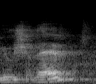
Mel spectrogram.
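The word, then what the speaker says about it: ירושלים: The oldest known and most common name of the city is Jerusalem, or as we would pronounce it in Hebrew, Yerushalem.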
